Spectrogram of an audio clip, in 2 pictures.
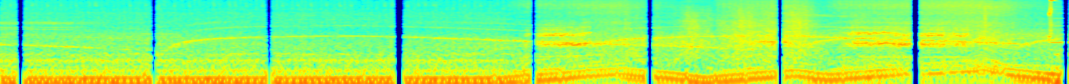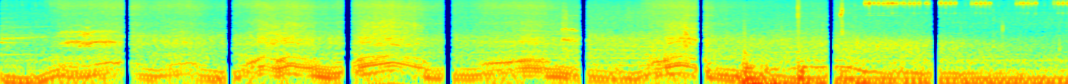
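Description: A car engine roars and revs as the car drives.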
